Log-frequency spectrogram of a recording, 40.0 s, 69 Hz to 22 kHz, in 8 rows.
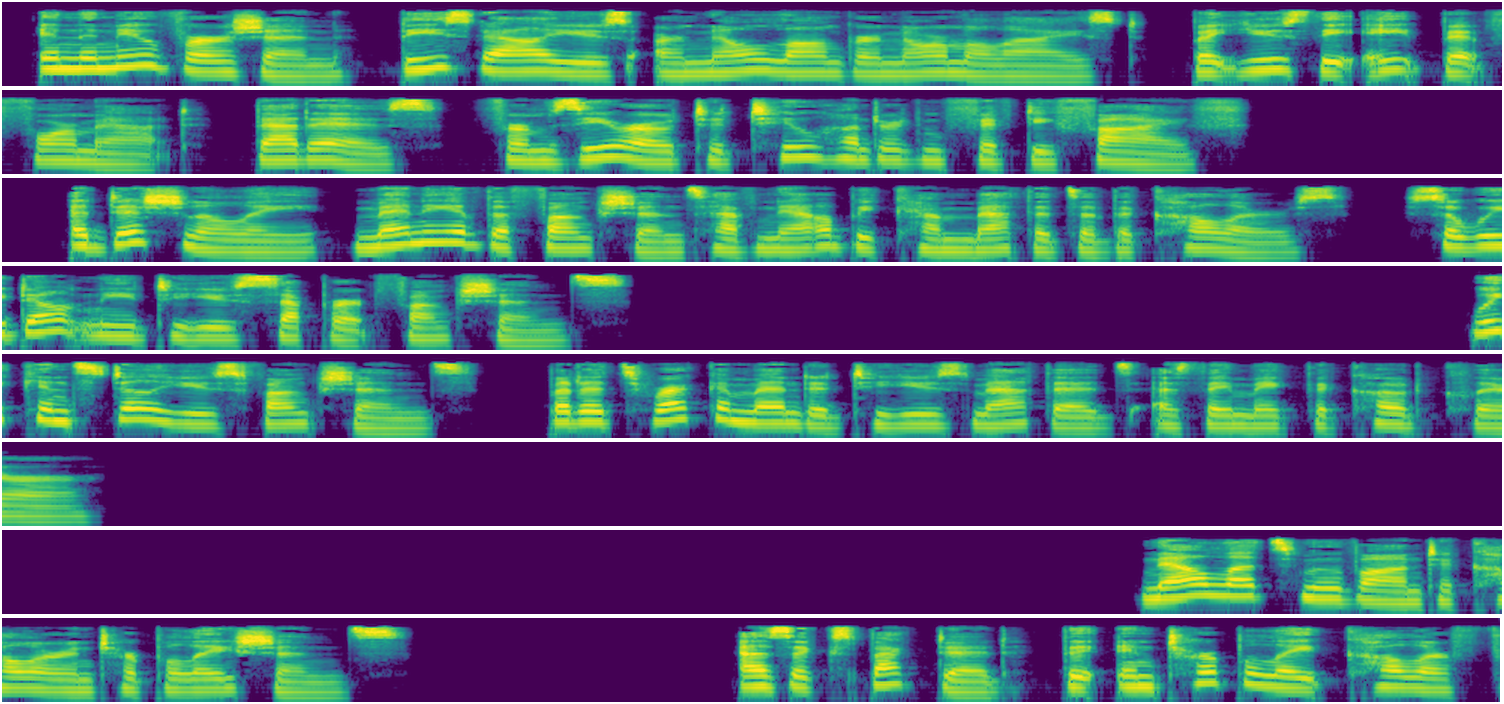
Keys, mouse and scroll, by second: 1.4 alt+q, 2.3 alt+shift+f, 3.0-5.2 typing, 7.3-8.1 typing, 10.0 alt+f, 11.6 ctrl+l, 11.9 Up, 12.9 BackSpace, 13.0 BackSpace, 14.7 Return, 19.1 ctrl+b, 19.3 alt+q, 19.9 Escape, 20.2-21.7 typing, 23.8 Escape, 24.4-25.2 typing, 26.3-33.0 typing, 34.9 Return, 36.7-37.5 typing, 38.8-39.9 typing.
